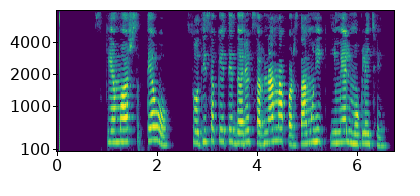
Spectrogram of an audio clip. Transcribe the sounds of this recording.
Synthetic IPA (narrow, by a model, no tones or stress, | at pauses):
skeməɾst̪eo | sod̪ʱiʃəket̪ed̪əɾeksəɾnamãpəɾsamuɦikimelmoklet͡ʃʰe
